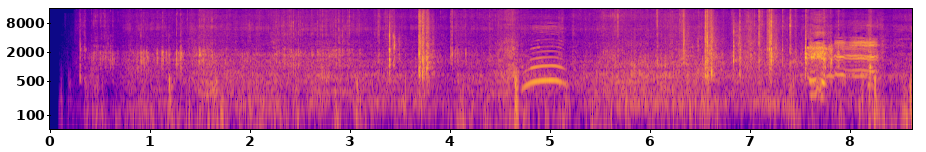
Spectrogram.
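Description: Skateboard wheels rolling over rough asphalt, with a few sharp clacks of the board. About five seconds in a voice gives one loud call that rises and falls, and a short vocal 'uh' comes near the end as the rider goes down.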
